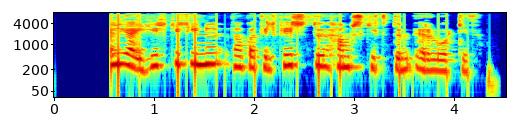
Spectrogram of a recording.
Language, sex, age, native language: Icelandic, female, 60-69, Icelandic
